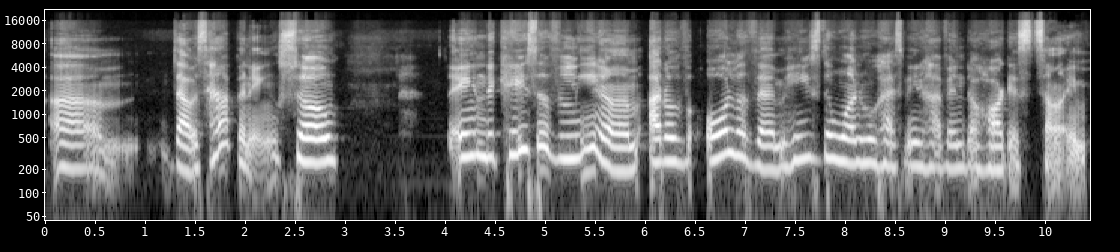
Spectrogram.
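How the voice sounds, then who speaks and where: Slow, halting, gravelly-voiced woman. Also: on the high side, lively intonation, a little mellow, no echo. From Dominican Republic. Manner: halting, full of fillers and restarts. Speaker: research team member. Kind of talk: casual panel talk.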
